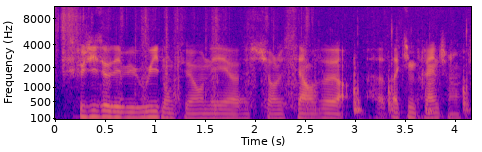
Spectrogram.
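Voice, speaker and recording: A man's voice: on the low side, fairly even intonation, a little fast, heavy background noise. A tired man working as a game server admin, scolding players in casual gameplay commentary. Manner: exasperated, scolding players about respect.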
